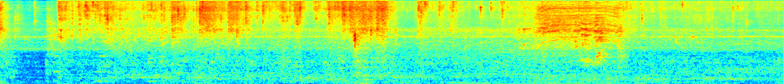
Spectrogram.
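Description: Water rushes steadily through a newly installed tub and shower valve as it is flushed out to clear dirt, a continuous hissing gush that holds even from start to finish with no talking.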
